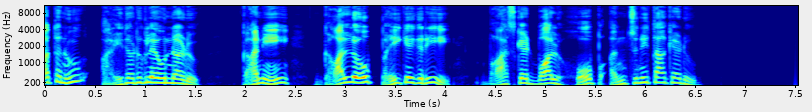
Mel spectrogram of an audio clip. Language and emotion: Telugu, surprised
